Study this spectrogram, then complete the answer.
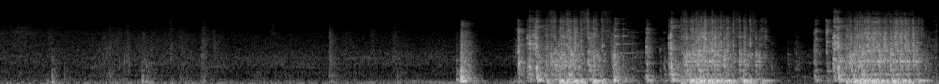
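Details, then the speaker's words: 1983 Polaris Indy Trail 440 barn-find snowmobile being revived, carbs off and checked, piston not scored: three long pull-start bursts with ragged, uneven chuffing that never settles to an idle, seemingly running really rich. "again sounds like this is running really rich"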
